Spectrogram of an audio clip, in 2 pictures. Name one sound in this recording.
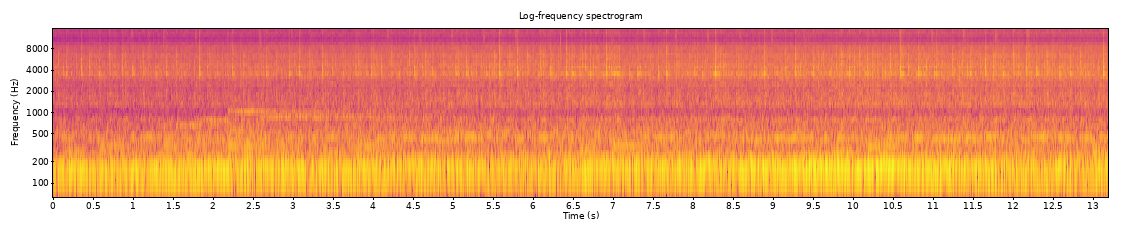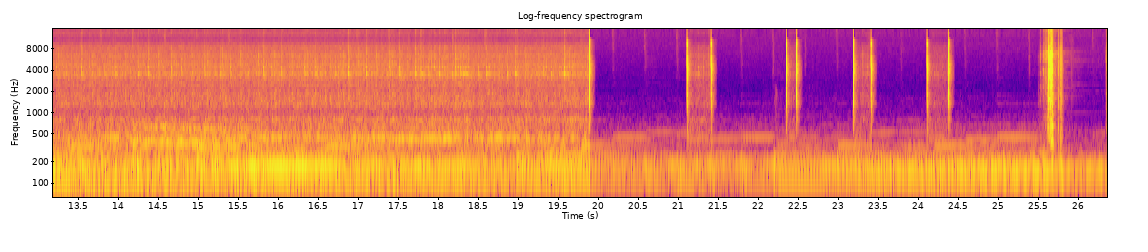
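An electric fan whirs with a steady low hum.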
